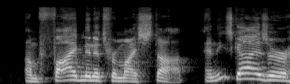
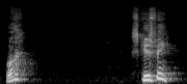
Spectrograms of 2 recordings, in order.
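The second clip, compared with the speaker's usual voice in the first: higher, rising questions; puzzled; 6 semitones higher than usual. Retold or imitated. Newspaper reader wrongly praised as broadcaster, puzzled. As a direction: imitate a baffled stranger, voice tipping up. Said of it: "this guy is like".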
